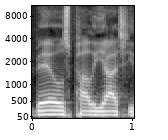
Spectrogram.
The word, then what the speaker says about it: Pagliacci: Like even my name, Bailz Pagliacci, the G is silent.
